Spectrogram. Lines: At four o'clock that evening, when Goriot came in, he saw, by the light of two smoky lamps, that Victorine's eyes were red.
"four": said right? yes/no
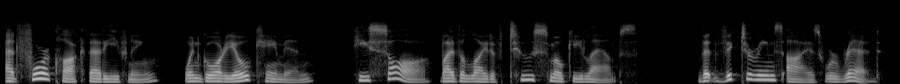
yes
